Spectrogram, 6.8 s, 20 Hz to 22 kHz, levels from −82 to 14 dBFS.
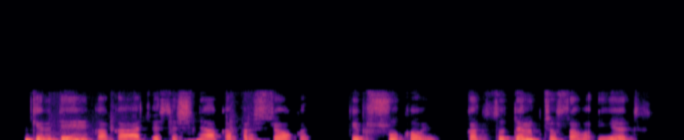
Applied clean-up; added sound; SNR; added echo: classical method spectral subtraction.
